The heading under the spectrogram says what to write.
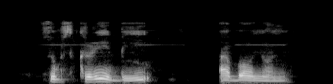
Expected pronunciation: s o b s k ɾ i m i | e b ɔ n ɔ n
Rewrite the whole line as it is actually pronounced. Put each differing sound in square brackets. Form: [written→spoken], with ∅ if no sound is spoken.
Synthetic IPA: s [o→u] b s k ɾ i [m→b] i | [e→a] b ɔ n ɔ n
